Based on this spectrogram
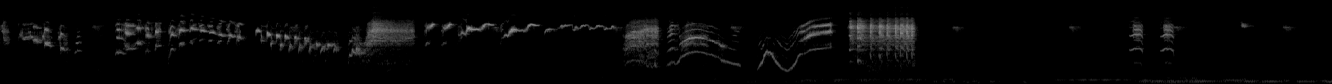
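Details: Jalak kapas myna singing 'losdol', flowing without pause. Repeated quick chirps and long whistled slurs mix with rasping bursts and deep swooping notes. The song thins into soft, sparse calls in the last seconds.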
